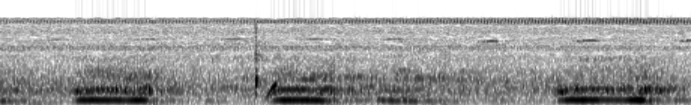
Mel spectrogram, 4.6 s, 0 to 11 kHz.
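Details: At Elephant Plains Game Lodge, South Africa, a lion walking by in the evening of May 26, 2011 gives short, low grunting bursts of its contact roar, three heavy pulses with a single sharp click between them, insects buzzing throughout.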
